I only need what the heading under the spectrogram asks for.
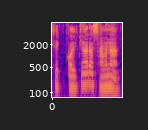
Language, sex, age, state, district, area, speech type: Odia, male, 18-30, Odisha, Balangir, urban, spontaneous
